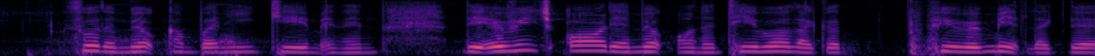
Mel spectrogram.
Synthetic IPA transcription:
sodəmilkʰːãmpənikʰẽmɛ̃ndɛ̃ndeəɹẽnd͡ʒɔldɛmilkɔ̃ndətʰebəllaɪkə | pʰiɹəmit̚laɪk̚dɛ

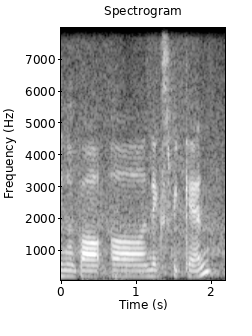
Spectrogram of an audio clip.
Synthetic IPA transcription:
ə̃nəbaʊt̚ʌnɛkstwikɛ̃nd

